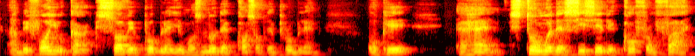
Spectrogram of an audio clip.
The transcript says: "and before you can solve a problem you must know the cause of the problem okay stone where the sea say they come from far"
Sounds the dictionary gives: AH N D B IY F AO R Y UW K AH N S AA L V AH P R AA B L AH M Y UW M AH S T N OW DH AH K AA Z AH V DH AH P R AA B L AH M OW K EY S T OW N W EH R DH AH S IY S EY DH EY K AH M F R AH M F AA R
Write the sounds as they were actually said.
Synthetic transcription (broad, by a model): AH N B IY F AO Y UW K AH N S AA L V AH P R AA B L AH M Y UW M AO S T N OW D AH K AA S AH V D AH P R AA B L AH M OW K EY S T OW N W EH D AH S IY S EY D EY K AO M F R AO M F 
